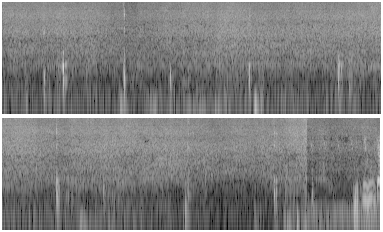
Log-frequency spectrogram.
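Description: Carrot halwa with sugar and ghee cooking in a covered pan, a continuous soft hiss and steamy sizzle with occasional light clicks and taps, steady and close, with no talking.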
